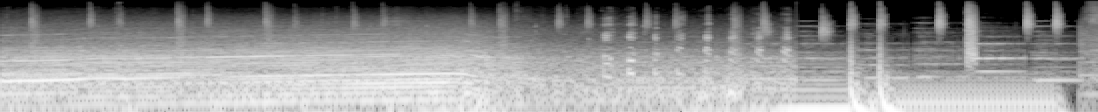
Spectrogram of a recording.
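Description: A car engine revs hard with a rising supercharger whine sweeping upward, then drops off before a second loud revving burst near the end, close and dominant throughout.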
